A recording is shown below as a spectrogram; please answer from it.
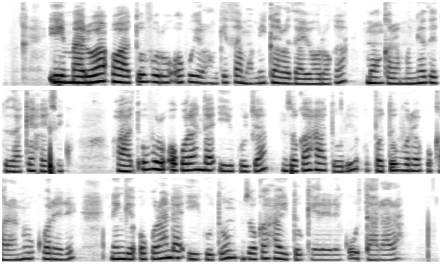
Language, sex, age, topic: Oshiwambo, male, 25-35, finance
